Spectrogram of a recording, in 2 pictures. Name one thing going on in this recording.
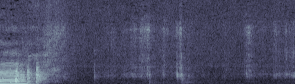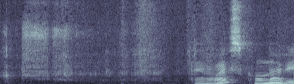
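A sheet of paper rustles as a hand handles it.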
